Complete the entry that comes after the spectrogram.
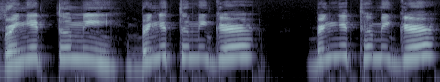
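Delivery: very high-pitched little girl impression; Shadi Bay. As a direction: mimic an internet girl's catchphrase in a high squeal. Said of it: "You don't know Shadi Bay?".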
